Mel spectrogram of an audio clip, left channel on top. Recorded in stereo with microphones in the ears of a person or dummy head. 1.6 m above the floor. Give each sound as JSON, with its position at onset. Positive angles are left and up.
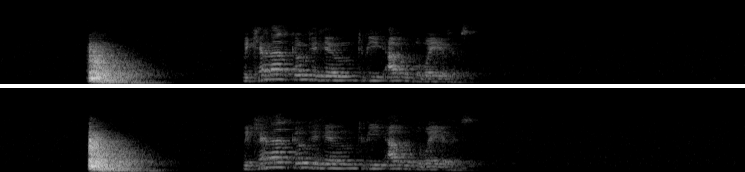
{"t": 0.9, "sound": "a thud", "side_deg": -45, "distance_m": 3.0}
{"t": 2.4, "sound": "a man speaking", "side_deg": 40, "distance_m": 5.5}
